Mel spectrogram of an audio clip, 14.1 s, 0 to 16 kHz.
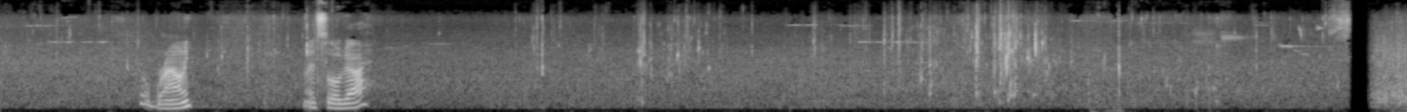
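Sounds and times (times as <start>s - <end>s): stream water running: 0.0s - 14.0s
small water splashes: 0.6s - 3.2s, 5.1s - 12.9s, 13.7s - 14.0s.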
